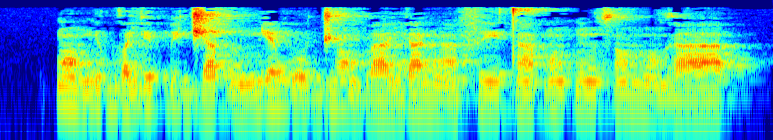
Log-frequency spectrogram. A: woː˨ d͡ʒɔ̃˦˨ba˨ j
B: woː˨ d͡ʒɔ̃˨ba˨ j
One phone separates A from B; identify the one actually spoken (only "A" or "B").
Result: A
